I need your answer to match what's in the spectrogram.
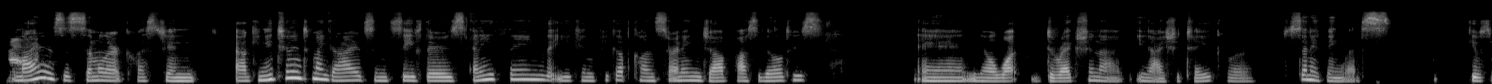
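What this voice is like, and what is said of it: Jamaican accent. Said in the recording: “I'm trying to figure out the accent. Is it, I'm thinking either South American or Eastern European. ... Caribbean. ... Jamaica.”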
